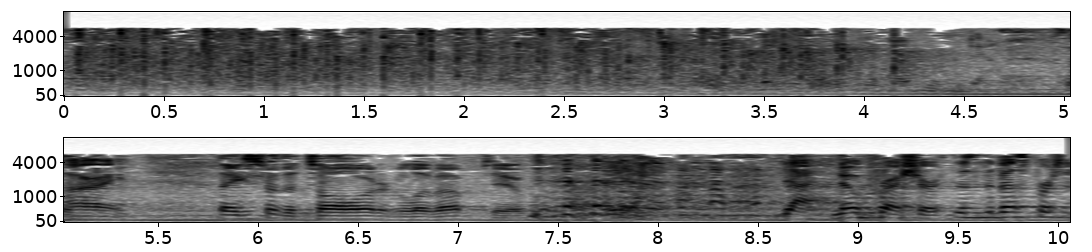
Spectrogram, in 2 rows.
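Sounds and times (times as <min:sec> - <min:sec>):
room full of people clapping: 0:00.0 - 0:04.4
laughter: 0:03.0 - 0:04.7, 0:07.3 - 0:09.4
speech: 0:05.0 - 0:10.0.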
